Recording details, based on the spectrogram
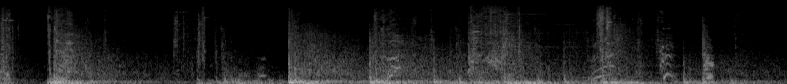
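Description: Rocket launcher blasts and explosions in the video game Quake during a Quake Pro League match, punchy detonations in quick succession mixed with mechanical clanks and movement sounds, mostly without talk.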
